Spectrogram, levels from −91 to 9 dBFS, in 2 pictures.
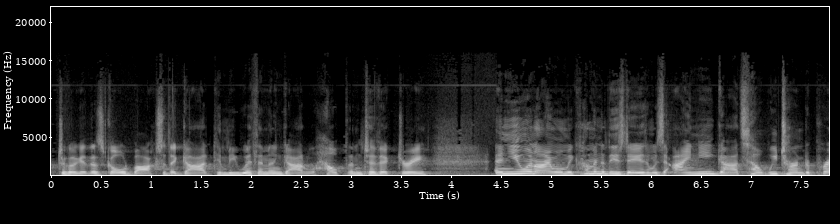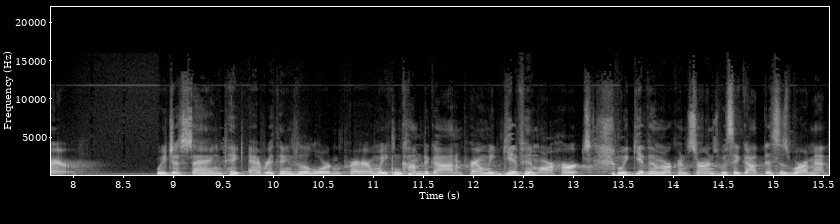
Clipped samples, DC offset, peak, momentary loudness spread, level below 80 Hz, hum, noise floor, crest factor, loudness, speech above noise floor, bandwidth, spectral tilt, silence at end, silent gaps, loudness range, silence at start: under 0.1%; under 0.1%; -4 dBFS; 5 LU; -56 dBFS; none; -50 dBFS; 12 dB; -17 LUFS; 33 dB; 12.5 kHz; -6 dB/octave; 0 s; none; 2 LU; 0.05 s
